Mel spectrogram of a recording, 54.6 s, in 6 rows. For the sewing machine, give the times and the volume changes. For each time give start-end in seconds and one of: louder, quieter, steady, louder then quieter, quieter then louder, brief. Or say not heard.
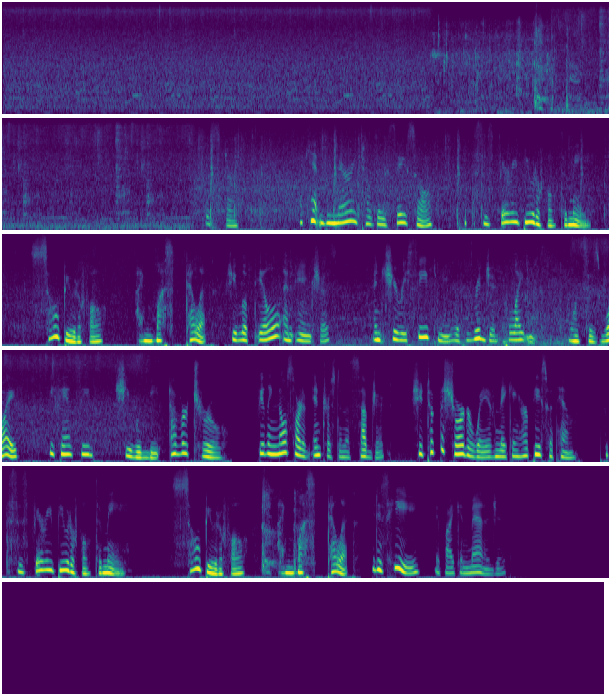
not heard.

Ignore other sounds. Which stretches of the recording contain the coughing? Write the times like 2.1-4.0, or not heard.
8.0-8.8, 40.3-41.1.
